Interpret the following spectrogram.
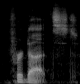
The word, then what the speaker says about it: verdutzt: Let me double check just so I make sure I pronounce this right. All right. Verdutzt. Verdutzt.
